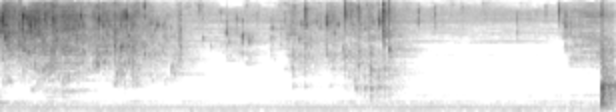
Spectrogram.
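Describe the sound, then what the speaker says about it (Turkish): Warm milk poured onto fresh yeast in a basin for dough, a short trickling splash at the start that tapers into faint drips over a steady low hum. "Koyduktan sonrasında ılık sütümü ilave ediyorum."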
